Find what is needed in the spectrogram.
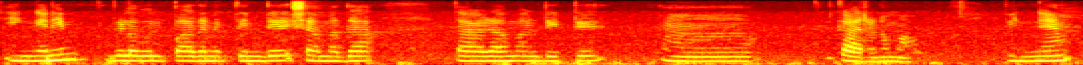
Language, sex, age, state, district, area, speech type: Malayalam, female, 30-45, Kerala, Palakkad, rural, spontaneous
